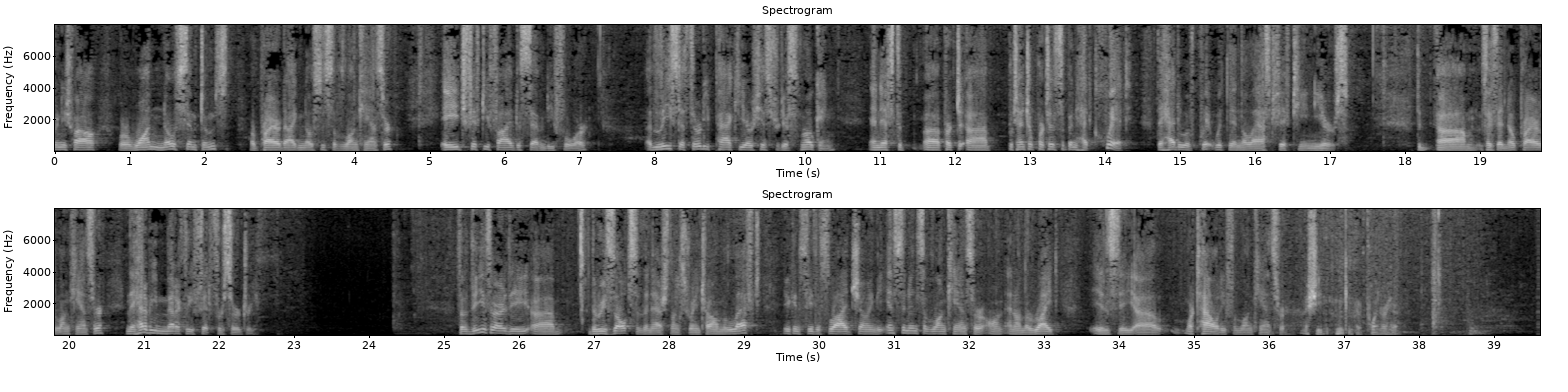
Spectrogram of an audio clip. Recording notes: Norris Cotton Cancer Center Grand Rounds presented on November 6, 2018.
